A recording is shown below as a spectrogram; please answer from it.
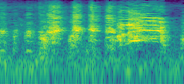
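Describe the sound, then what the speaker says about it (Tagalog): Several chickens clucking close by in quick, uneven bursts, loud and busy with overlapping calls. "yung mga manok natin dito."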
